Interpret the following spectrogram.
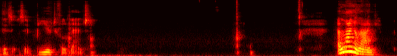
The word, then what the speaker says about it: ylang-ylang: Ylang-ylang. It is actually spelt Y and pronounced E. I don't know why that is. Ylang-ylang for the skin.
